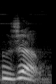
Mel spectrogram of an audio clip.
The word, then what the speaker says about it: Uggo: Actually, it's pronounced Ujo.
